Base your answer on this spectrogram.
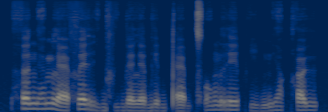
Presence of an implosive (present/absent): absent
